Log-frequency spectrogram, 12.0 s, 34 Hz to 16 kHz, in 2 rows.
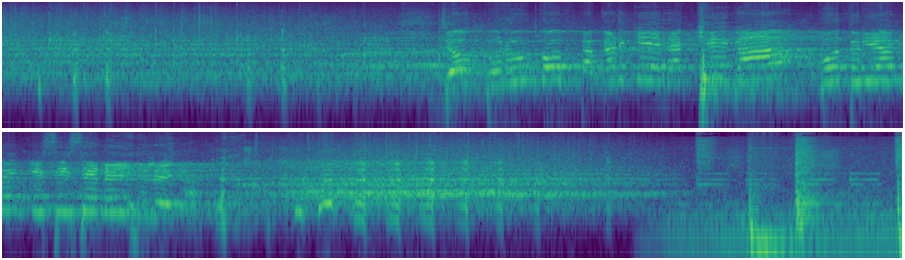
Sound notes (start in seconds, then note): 8.7 laughter/Applause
